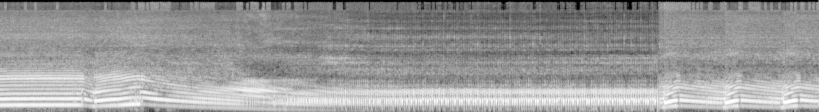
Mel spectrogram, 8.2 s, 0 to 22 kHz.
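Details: McCulloch Pro Mac 850 chainsaw with an expansion pipe, cutting two-year-seasoned hard oak at 10,300 rpm in the cut. Blips, then a steady high scream through the cut without bogging, crisp revs after. Normal cutting under load.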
